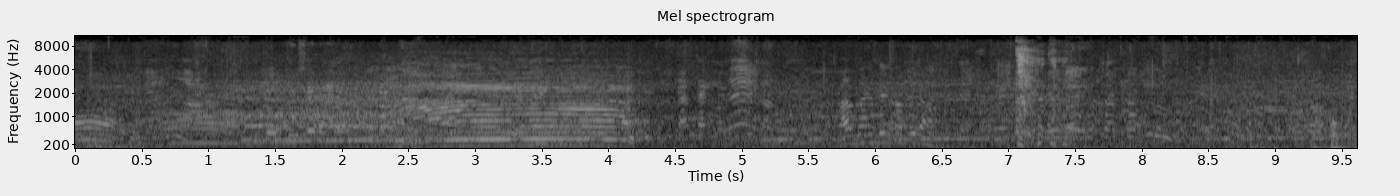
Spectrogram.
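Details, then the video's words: An agitated cow gives a full, loud moo lasting nearly two seconds, steady in pitch before dropping off. Softer moos from other cattle and short human remarks follow in a busy livestock setting. "SAPI NGAMUK SPILL EDAN SAMPE HILANG INGATAN"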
